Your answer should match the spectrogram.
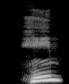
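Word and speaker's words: hymn: هیم ان ان آخرش تلفظ نمیشه.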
